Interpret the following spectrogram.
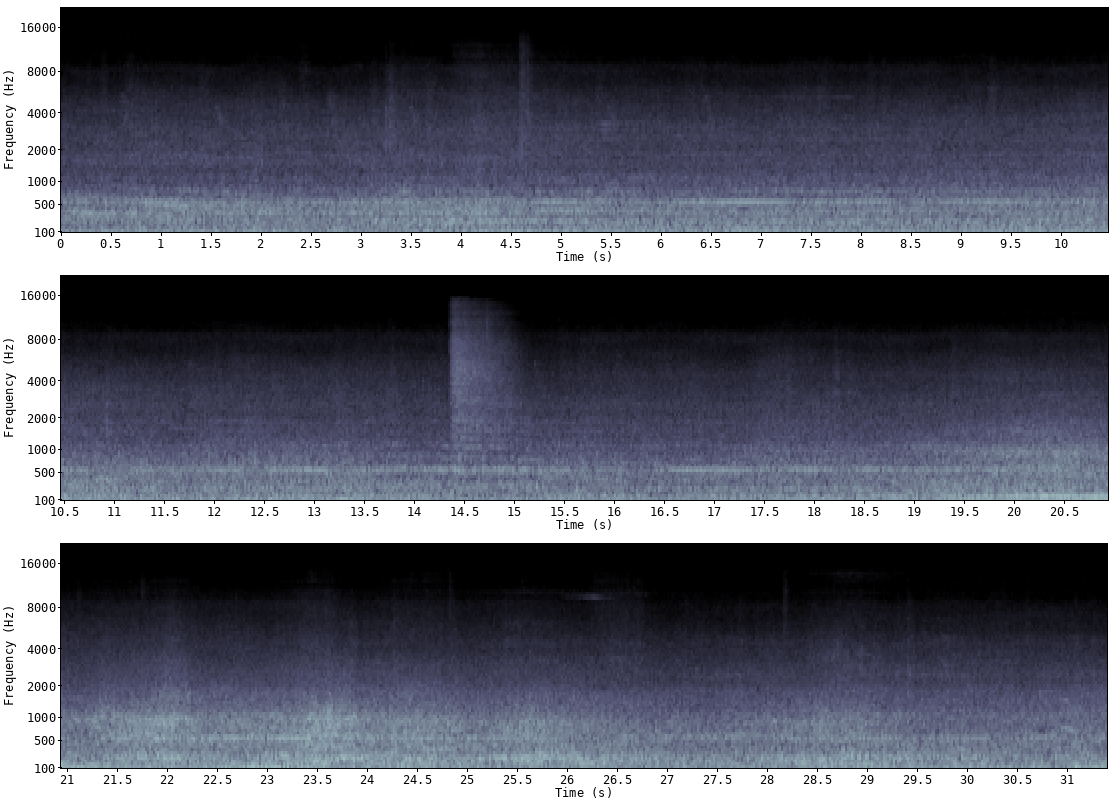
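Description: Steady road traffic with heavy vehicles running close by, a deep rumble under a steady engine hum. About halfway through comes one short, sharp hiss, and later a louder vehicle passes.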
